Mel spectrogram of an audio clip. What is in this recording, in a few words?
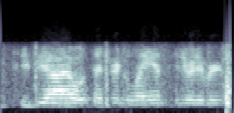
Radio; Lansing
